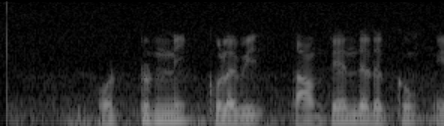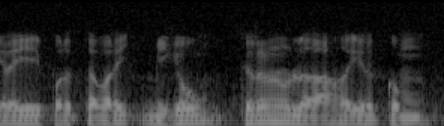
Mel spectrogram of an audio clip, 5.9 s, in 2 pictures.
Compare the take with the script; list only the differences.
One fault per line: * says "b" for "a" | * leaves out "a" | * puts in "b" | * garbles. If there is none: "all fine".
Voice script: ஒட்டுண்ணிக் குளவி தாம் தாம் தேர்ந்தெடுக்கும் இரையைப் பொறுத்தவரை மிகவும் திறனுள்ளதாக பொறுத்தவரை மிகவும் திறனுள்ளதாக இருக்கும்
* leaves out "தாம்"
* leaves out "பொறுத்தவரை மிகவும் திறனுள்ளதாக"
